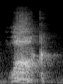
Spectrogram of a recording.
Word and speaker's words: Loch: day in 1933 and I gotta say it properly the lock lock that's the monster is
